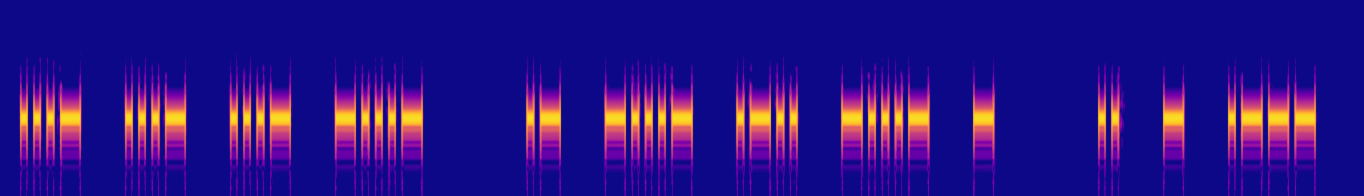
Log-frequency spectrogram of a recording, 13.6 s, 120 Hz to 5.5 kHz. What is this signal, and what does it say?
Morse code, heard as a keyed tone, about 18 wpm, spaced as for 12 wpm, 550 Hz. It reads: VVV<BT> A<BT>L<BT>T ITJ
